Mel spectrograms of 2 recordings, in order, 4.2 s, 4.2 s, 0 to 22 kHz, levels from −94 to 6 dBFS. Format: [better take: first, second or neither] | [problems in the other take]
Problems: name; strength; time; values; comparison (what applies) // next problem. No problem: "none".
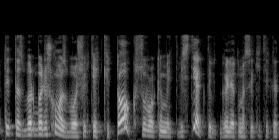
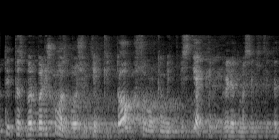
first | room echo; dies away in 2 s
